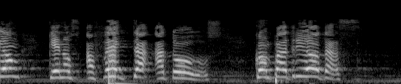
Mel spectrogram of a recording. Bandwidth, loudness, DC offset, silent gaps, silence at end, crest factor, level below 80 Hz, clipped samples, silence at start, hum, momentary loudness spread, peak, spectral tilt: 8.4 kHz; -19 LUFS; under 0.1%; none; 0.6 s; 16 dB; -48 dBFS; under 0.1%; 0 s; none; 9 LU; -4 dBFS; -4 dB/octave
